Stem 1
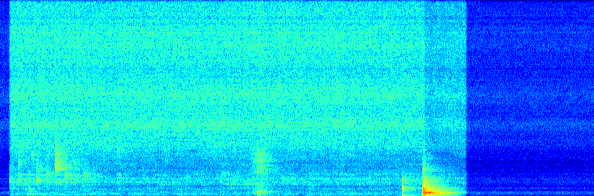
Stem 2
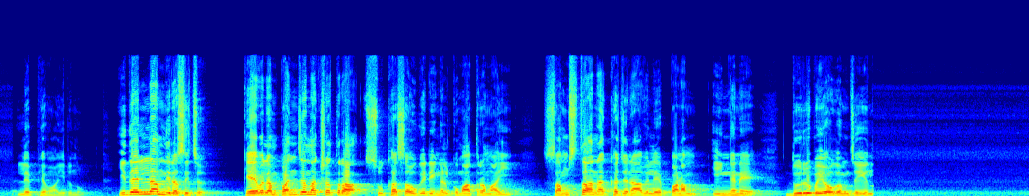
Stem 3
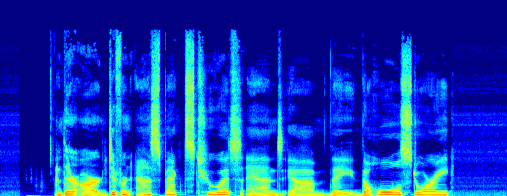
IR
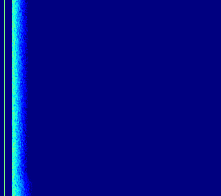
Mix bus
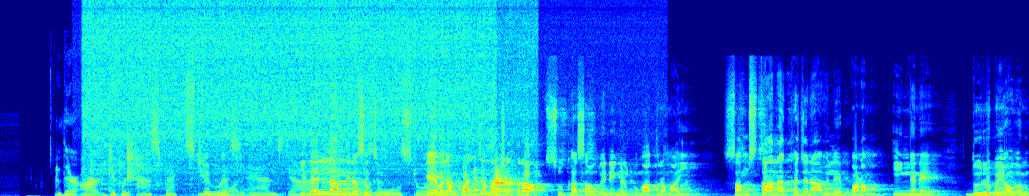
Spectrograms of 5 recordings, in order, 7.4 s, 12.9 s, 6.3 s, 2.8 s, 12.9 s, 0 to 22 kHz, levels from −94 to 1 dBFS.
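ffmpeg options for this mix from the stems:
-filter_complex "[0:a]aeval=exprs='val(0)*sin(2*PI*1100*n/s)':c=same,adelay=900,volume=2dB[a];[1:a]adelay=2250,volume=-8.5dB,asplit=2[b][c];[c]volume=-6.5dB[d];[2:a]volume=-8.5dB[e];[3:a]atrim=start_sample=2205[f];[d][f]afir=irnorm=-1:irlink=0[g];[a][b][e][g]amix=inputs=4:normalize=0,equalizer=f=450:w=0.7:g=-11.5"

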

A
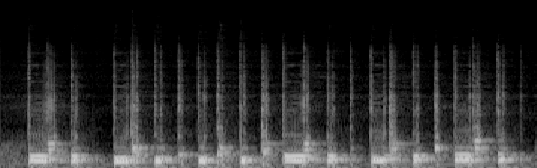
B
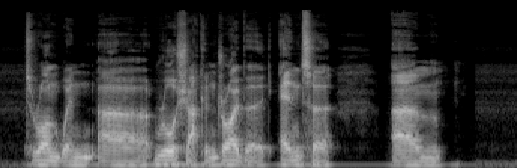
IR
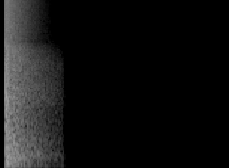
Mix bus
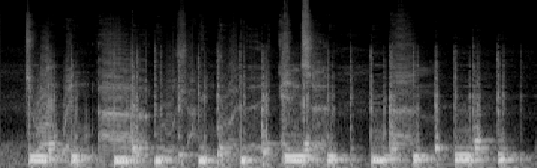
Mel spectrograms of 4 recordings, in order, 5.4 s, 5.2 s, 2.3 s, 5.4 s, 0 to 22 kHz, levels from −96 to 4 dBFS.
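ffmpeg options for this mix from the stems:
-filter_complex "[0:a]volume=3dB[a];[1:a]asoftclip=type=tanh:threshold=-25.5dB,volume=5dB,afade=t=out:st=1.31:d=0.34:silence=0.298538,afade=t=in:st=2.45:d=0.36:silence=0.375837,afade=t=out:st=3.72:d=0.48:silence=0.334965[b];[a][b]amix=inputs=2:normalize=0"

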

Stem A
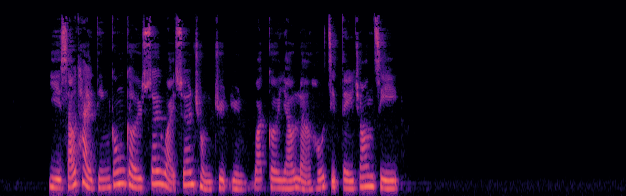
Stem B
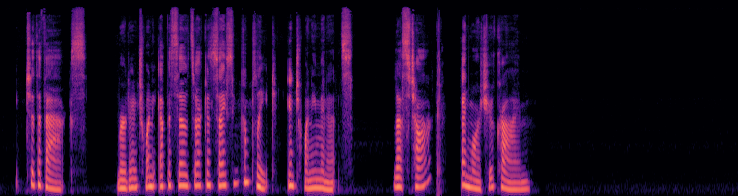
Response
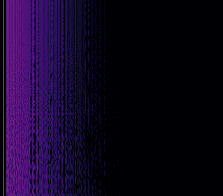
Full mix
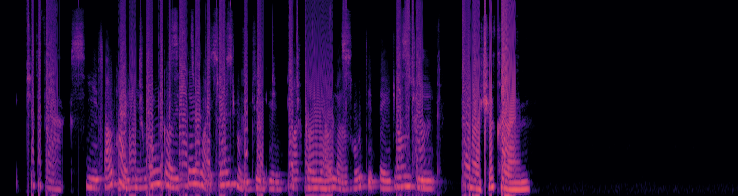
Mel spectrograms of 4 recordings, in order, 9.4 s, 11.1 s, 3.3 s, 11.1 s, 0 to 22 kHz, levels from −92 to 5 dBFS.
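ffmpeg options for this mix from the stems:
-filter_complex "[0:a]adynamicsmooth=sensitivity=6.5:basefreq=610,lowpass=9.6k,bandreject=f=50:t=h:w=6,bandreject=f=100:t=h:w=6,bandreject=f=150:t=h:w=6,bandreject=f=200:t=h:w=6,bandreject=f=250:t=h:w=6,bandreject=f=300:t=h:w=6,bandreject=f=350:t=h:w=6,bandreject=f=400:t=h:w=6,bandreject=f=450:t=h:w=6,adelay=550,volume=-8dB[a];[1:a]aeval=exprs='(mod(7.5*val(0)+1,2)-1)/7.5':c=same,volume=-4.5dB,afade=t=in:st=6.98:d=0.34:silence=0.223872[b];[a][b]amix=inputs=2:normalize=0"

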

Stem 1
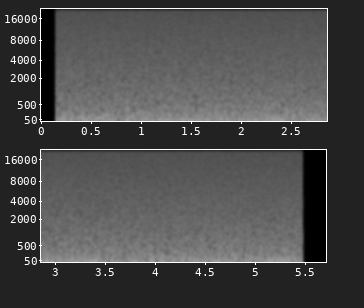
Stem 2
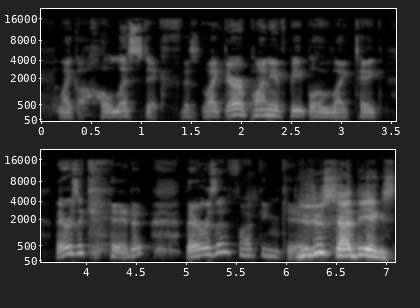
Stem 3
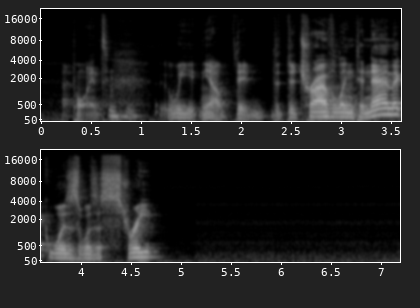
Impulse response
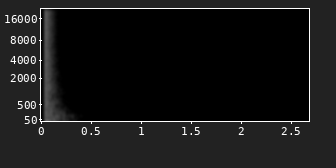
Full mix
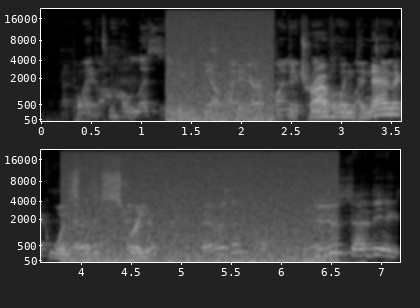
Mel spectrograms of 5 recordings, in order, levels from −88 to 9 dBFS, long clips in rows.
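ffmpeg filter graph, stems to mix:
-filter_complex "[0:a]adelay=1100,volume=-9dB,asplit=3[a][b][c];[a]atrim=end=2.34,asetpts=PTS-STARTPTS,afade=t=out:st=2.336:d=0.004:c=hsin[d];[b]atrim=start=2.34:end=3.8,asetpts=PTS-STARTPTS,volume=0[e];[c]atrim=start=3.8,asetpts=PTS-STARTPTS,afade=t=in:d=0.004:c=hsin[f];[d][e][f]concat=n=3:v=0:a=1,asplit=2[g][h];[h]volume=-11.5dB[i];[1:a]highpass=280,deesser=0.7,alimiter=limit=-17dB:level=0:latency=1:release=285,adelay=200,volume=-7.5dB,asplit=2[j][k];[k]volume=-6.5dB[l];[2:a]flanger=delay=9.9:depth=1.9:regen=-51:speed=1.4:shape=triangular,volume=1.5dB,asplit=2[m][n];[n]volume=-14.5dB[o];[3:a]atrim=start_sample=2205[p];[i][l][o]amix=inputs=3:normalize=0[q];[q][p]afir=irnorm=-1:irlink=0[r];[g][j][m][r]amix=inputs=4:normalize=0"

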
